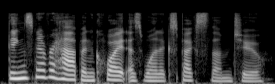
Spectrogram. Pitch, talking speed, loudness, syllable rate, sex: 210 Hz, 195 wpm, -17 LUFS, 5.5 syllables/s, female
